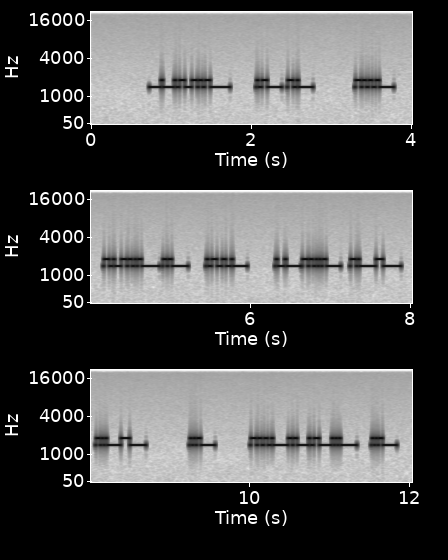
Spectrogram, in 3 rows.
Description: TTY/TDD text telephone tones (45.45 baud Baudot), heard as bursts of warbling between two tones, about 400 Hz shift, 1600 Hz centre. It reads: A MAN IN BLACK SHORTS PLAYS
